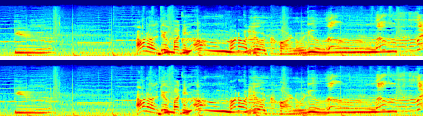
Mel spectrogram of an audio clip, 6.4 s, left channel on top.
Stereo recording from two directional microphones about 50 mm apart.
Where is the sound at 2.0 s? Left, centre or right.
Centre.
